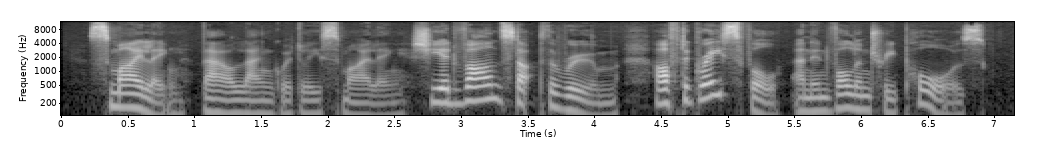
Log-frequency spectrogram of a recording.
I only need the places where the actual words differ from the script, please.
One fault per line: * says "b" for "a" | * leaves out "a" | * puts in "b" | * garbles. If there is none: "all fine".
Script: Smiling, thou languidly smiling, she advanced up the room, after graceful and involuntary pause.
all fine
